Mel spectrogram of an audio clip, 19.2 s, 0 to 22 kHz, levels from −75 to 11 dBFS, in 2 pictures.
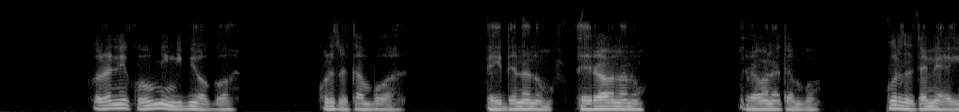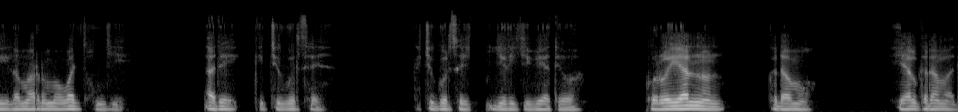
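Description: From start to finish the speech has flickering, dropped-out treble and a gritty, aliased edge, likely Bluetooth SBC compression at a starved bit pool, around 80 kbps.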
